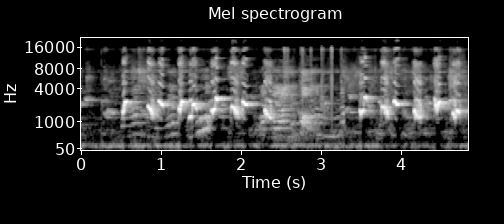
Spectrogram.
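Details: A bird's calling sound, used to stir birds that are reluctant to sing: quick bright chirps and slurred notes repeated about four times a second, with a pause mid-clip, over a steady low hum.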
